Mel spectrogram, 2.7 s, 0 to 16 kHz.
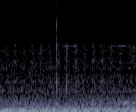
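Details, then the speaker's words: Mercedes-Benz GL450 V8 idling with smoke from the exhaust: uneven, stumbling rumble; random multiple-cylinder misfire with cylinders 2, 4 and 7 detected, plus intake manifold runner control and ignition coil codes; engine misfire at idle. "The car is rustling, misfiring."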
